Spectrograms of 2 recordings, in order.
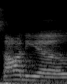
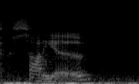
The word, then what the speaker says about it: Saadya: Like, and I'm just like, and like, I literally have to say, just replace the Y with an I. It's Sadia.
